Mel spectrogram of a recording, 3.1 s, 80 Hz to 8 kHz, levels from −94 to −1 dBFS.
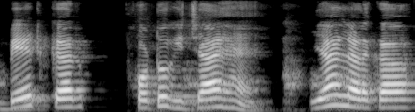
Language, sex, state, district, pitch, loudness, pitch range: Hindi, male, Bihar, Supaul, 220 Hz, -19 LUFS, 205-245 Hz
